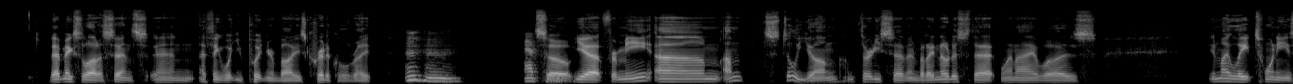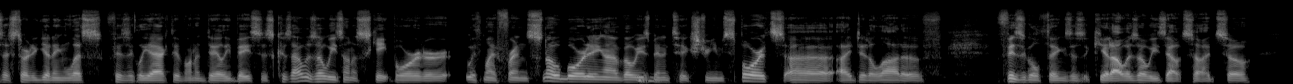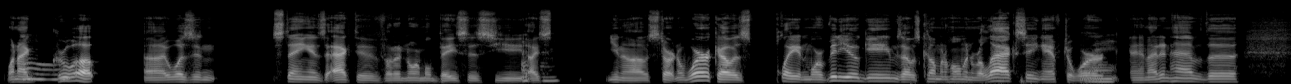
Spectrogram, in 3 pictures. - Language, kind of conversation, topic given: English, unstructured, How do you stay motivated to move regularly?
- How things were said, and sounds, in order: tapping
